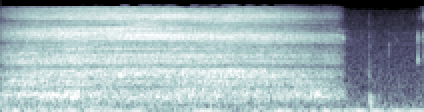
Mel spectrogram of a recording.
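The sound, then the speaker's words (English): A person sharply sucks in breath: one long hissing inhale that holds for about a second and a half, then cuts off abruptly into near silence. “if you're going to keep making that sucking in of breath sound, then you need to stop”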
